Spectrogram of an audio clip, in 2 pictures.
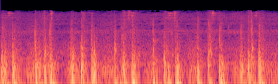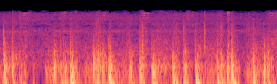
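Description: Horse hooves clop quickly on wooden railway sleepers.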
